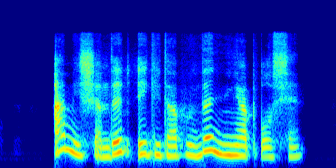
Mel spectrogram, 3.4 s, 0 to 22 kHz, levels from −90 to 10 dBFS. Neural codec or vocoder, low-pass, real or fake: codec, 16 kHz in and 24 kHz out, 0.9 kbps, LongCat-Audio-Codec, four codebook decoder; 10.8 kHz; fake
